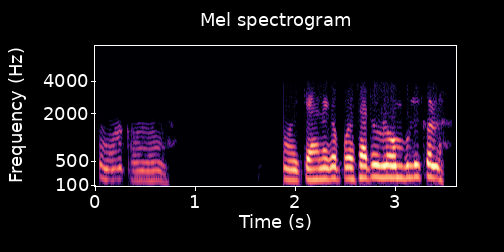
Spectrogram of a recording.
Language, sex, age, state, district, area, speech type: Assamese, female, 60+, Assam, Dibrugarh, rural, conversation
